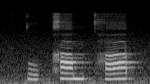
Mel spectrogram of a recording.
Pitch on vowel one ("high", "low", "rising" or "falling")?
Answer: low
